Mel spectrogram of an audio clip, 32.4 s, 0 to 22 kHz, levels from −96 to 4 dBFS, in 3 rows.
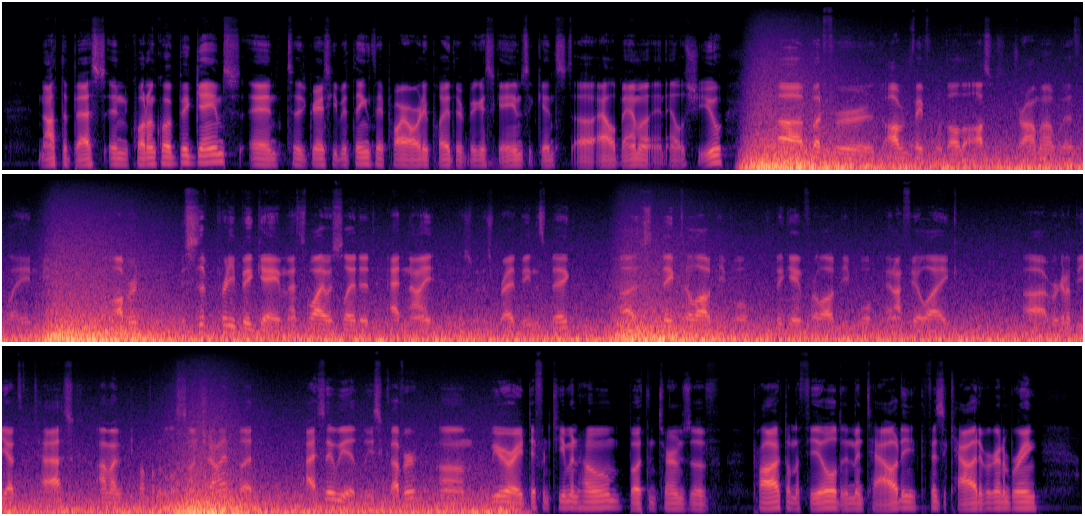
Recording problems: wind noise on the microphone; heavy; from 7.5 to 27 s; 5 dB below the speech

